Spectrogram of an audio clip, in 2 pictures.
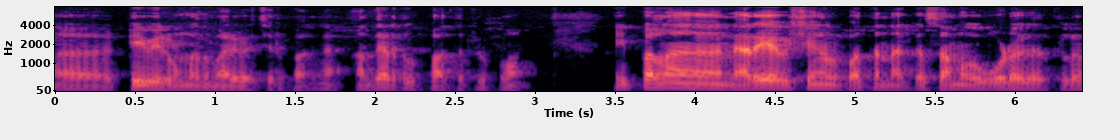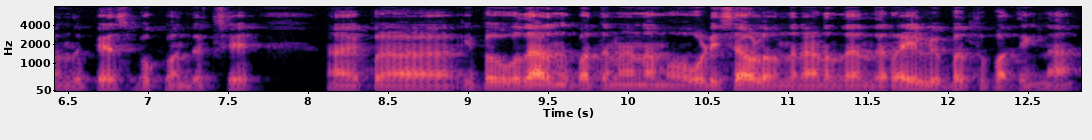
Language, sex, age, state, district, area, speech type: Tamil, male, 60+, Tamil Nadu, Krishnagiri, rural, spontaneous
